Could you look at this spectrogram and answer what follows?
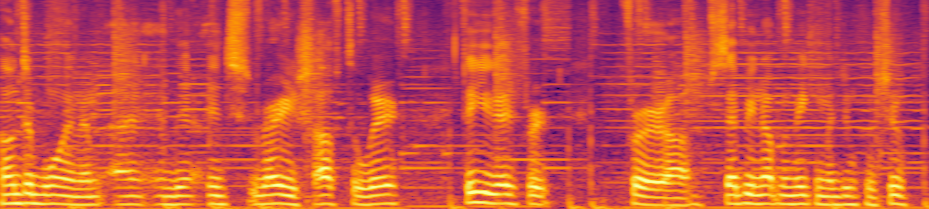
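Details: Speech of an adult man with cerebral palsy who was born a six-month preemie, pronounced dead and resuscitated at birth; cerebral palsy speech.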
